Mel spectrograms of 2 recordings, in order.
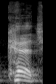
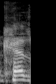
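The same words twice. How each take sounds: First: "খ্যাচ" ending in a crisp CH sound; corrected pronunciation. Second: "খ্যাচ" ending in a voiced J/Z sound; old habitual mispronunciation. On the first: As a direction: say catch as "খ্যাচ" with final CH. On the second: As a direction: say "খ্যাচ" like khyaj, not with CH. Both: Shown as a demonstration. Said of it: "এটাকে আমরা খ্যাচ বলতাম আগে".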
